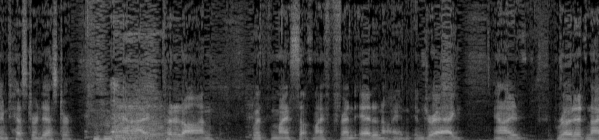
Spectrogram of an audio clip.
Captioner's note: laughter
